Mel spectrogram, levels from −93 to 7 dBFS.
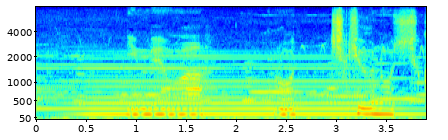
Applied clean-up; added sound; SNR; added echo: none; Bowed string instrument; 0 dB; none.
